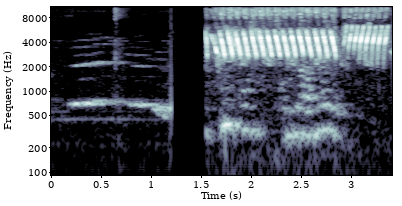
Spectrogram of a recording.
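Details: Caged canary in breeding condition singing a long roll: a few level whistled notes, a brief pause, then a rapid, regular trill of high, sharp chirps repeated many times, continuing after a short break.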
